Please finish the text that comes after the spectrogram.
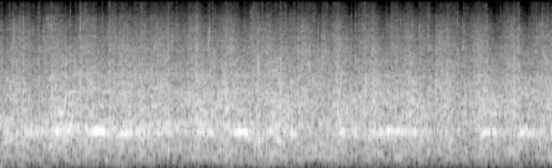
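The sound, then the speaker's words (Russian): Steady audience applause fills the whole stretch, a dense, even wash of many hands clapping at a constant loudness, with faint voices mixed into the crowd noise. “похлопаем, похлопаем артисты.”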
